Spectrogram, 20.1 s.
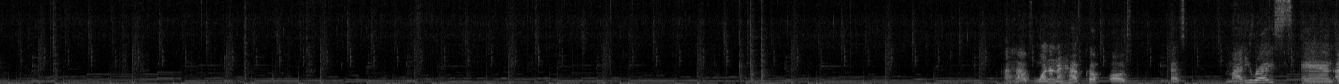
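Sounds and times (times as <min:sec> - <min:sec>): music of sustained chords: 0:00.0 - 0:20.0
onions sizzling in a frying pan: 0:00.0 - 0:20.0
spatula stirring: 0:00.3 - 0:09.1.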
